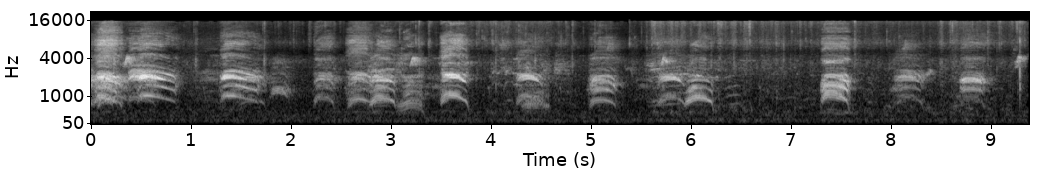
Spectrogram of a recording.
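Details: Crows fighting wild birds for food give a loud run of harsh, nasal caws. They come in short clustered bursts, often doubled or tripled, and overlap each other. At least a dozen bursts are heard without break.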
